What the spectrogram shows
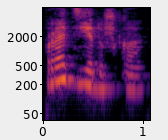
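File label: "pradeduska", Russian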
